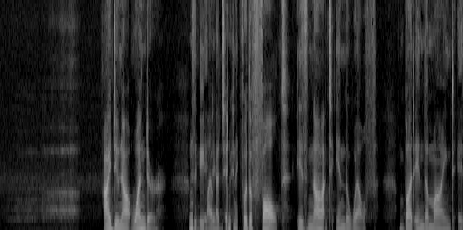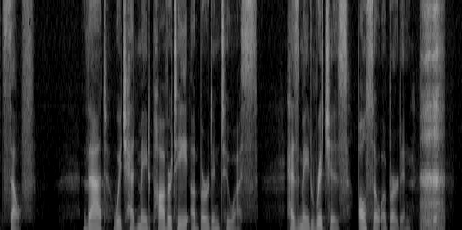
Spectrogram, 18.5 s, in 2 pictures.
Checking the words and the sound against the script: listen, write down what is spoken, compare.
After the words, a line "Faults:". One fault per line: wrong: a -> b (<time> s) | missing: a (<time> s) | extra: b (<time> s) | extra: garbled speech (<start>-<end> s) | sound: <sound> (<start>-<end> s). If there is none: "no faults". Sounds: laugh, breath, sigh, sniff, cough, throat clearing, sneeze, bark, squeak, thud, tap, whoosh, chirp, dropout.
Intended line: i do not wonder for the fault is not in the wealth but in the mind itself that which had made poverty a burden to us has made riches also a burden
i do not wonder [garbled] for the fault is not in the wealth but in the mind itself that which had made poverty a burden to us has made riches also a burden
Faults:
sound: breath (0.1-1.6 s)
extra: garbled speech (3.8-4.8 s)
sound: breath (17.7-18.2 s)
